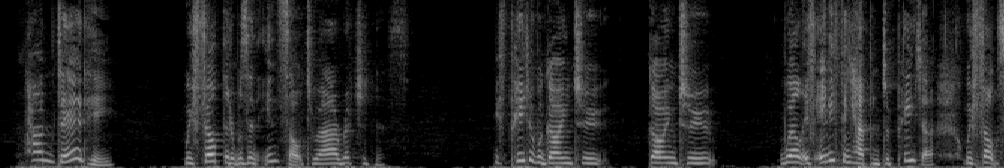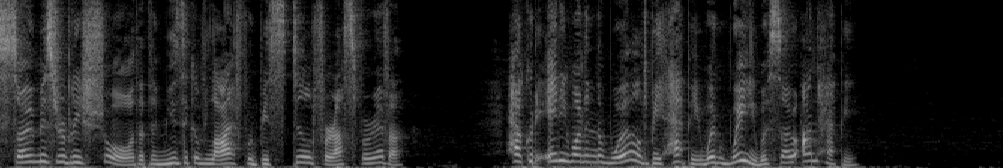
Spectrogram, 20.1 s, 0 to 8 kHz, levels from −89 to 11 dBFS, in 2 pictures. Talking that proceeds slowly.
No: average, 170 wpm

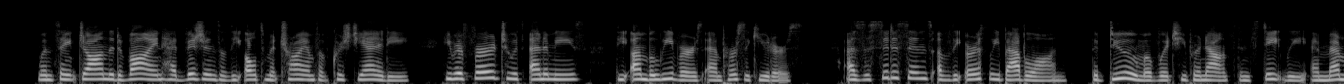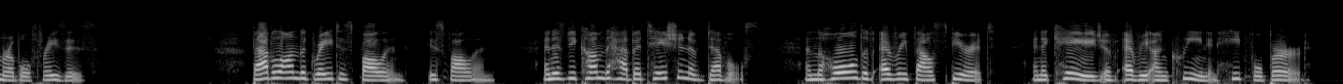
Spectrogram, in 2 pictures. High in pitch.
Yes: high, 220 Hz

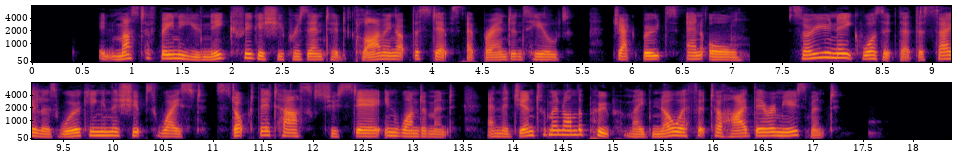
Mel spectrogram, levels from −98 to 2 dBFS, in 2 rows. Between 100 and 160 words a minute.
No: average, 170 wpm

